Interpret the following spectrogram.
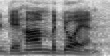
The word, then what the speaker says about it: Gegham Bdoyan: Gegham Bdoyan.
